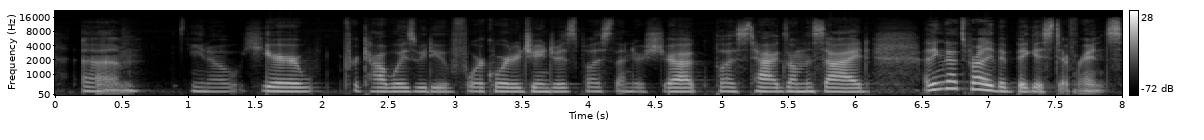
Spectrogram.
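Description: With fairly even intonation and a moderate pace, an ordinary speaking voice talks in an American accent. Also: woman. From North Texas (Arlington, Flower Mound). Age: 20s. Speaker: professional cheerleader. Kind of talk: casual chat. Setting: studio.

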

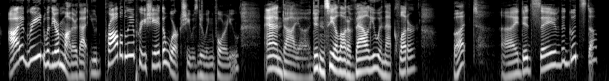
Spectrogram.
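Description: A woman uses a put-on character voice that is low-pitched and fairly bright. She moves fairly slowly, with big pitch swings.

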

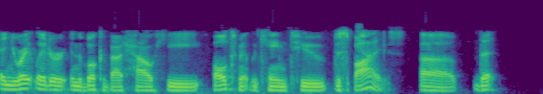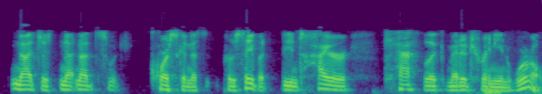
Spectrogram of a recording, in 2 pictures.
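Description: This man has an ordinary speaking voice, fairly low in pitch. He keeps a moderate pace with ordinary pitch variation. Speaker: podcast host. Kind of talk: interview questions.

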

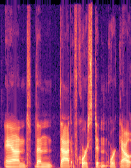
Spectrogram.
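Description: The recording is very clean with a silent background. A woman with a bright, sharp tone and a fairly low pitch speaks at a moderate pace. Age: 30s. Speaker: podcast co-host. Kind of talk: casual chat. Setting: studio.

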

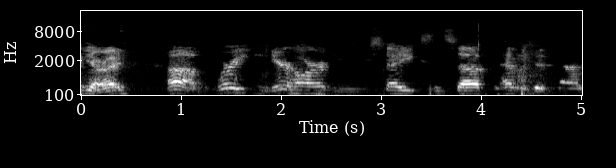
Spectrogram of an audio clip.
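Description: A fairly high male voice in a Mississippi accent, fairly slow, with big swings in loudness. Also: fairly even intonation. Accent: US Southern (Mississippi). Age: 30s. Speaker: cowboy musician and poet. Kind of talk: casual chat.

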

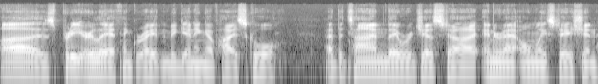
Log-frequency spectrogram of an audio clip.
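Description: A normal speaking voice with fairly even intonation at a fairly quick pace, on a very clean recording with a silent background. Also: man, medium pitch for a man. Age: 20s. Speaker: musician. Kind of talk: casual interview.

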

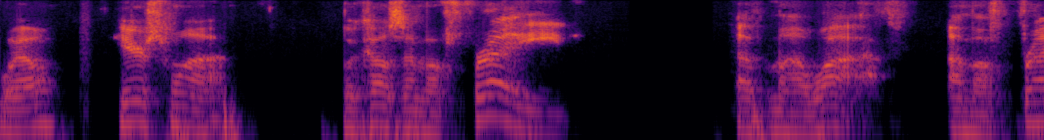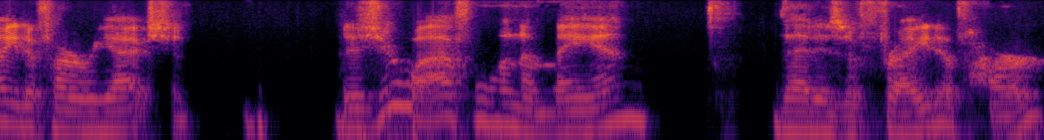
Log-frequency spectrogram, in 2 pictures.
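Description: A man speaks at medium pitch and a fairly slow pace, with long, frequent pauses. His intonation is lively while his loudness stays very even. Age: 50s. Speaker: sports coach. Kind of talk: interview. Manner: halting.

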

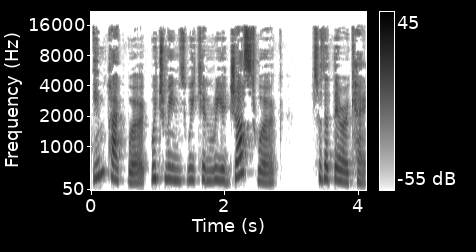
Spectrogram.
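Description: Spoken in an Australian accent at a moderate pace with ordinary pitch variation, the sound is dry and close with no echo, on a very clean recording with a silent background. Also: woman. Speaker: tech startup founder and CEO. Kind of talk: interview.

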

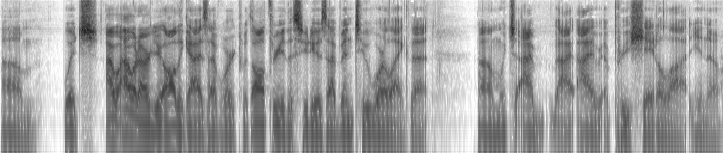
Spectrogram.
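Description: A very fast-talking man with an American accent, a very deep, low pitch, vocal fry and fairly even intonation. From US Midwest, Missouri (St. Louis, Joplin). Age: 20s. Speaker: musician and doctoral student. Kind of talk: casual chat.

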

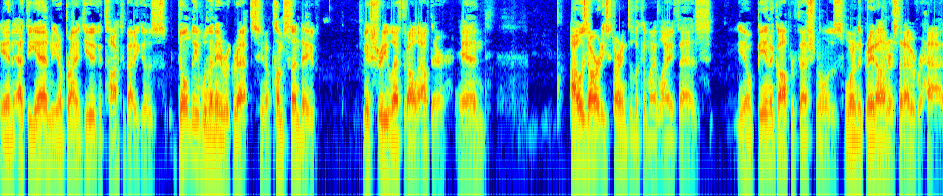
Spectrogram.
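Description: A man with an American accent and an ordinary speaking voice talks at a fairly quick pace and fairly low pitch, with fairly even intonation, a dry, close sound with no echo and a quiet background. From New Jersey, Basking Ridge. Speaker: golf professional and artist. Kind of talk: podcast interview.

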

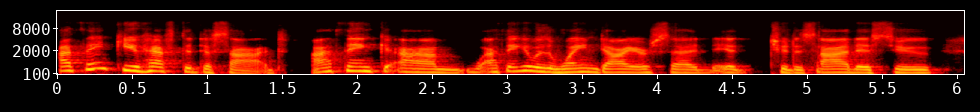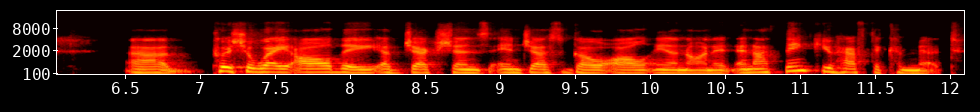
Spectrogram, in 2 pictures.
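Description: In a Kentucky accent, a woman with a fairly low pitch and lively intonation speaks at a moderate pace against a quiet background. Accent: Southern US, Kentucky. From Louisville, Kentucky. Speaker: probate real estate investor. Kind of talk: interview, educational talk. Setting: video call.

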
